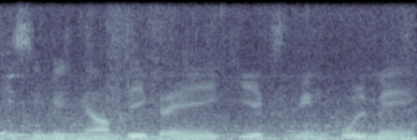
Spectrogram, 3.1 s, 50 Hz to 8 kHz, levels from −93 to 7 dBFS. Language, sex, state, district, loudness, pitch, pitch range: Hindi, male, Uttar Pradesh, Hamirpur, -15 LUFS, 125 Hz, 125-130 Hz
